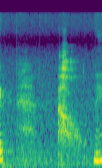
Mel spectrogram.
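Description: A quiet pause in a conversation, then a short breathy, whisper-like vocal sound a little over a second in, and a voice starting again near the end.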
